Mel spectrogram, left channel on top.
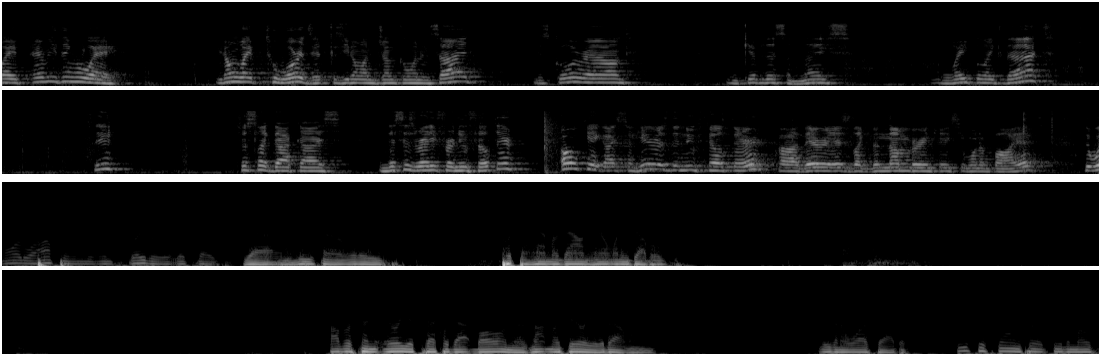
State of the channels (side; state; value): both; different; correlation 0.00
